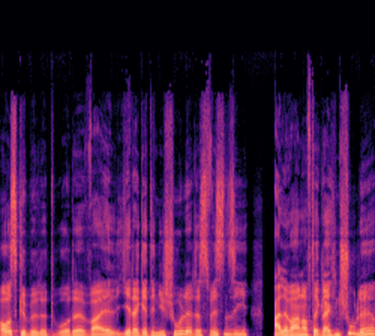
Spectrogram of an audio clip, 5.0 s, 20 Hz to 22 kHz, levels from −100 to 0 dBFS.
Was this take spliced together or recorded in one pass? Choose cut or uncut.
cut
